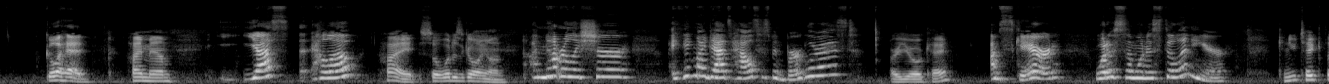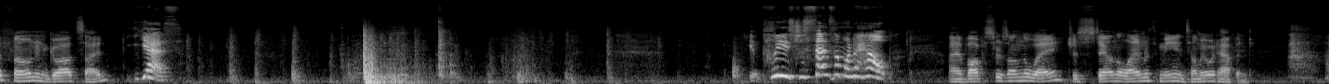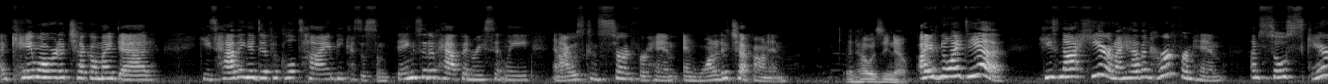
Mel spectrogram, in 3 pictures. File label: 911 Call; interactive court proceedings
